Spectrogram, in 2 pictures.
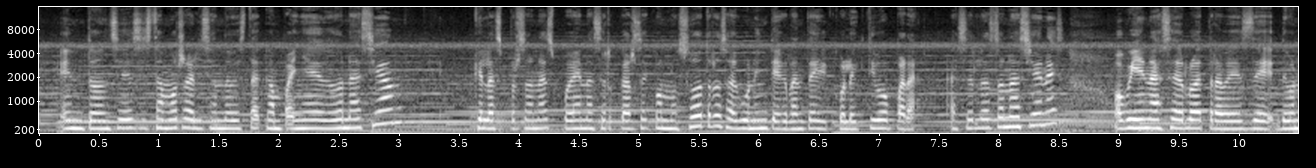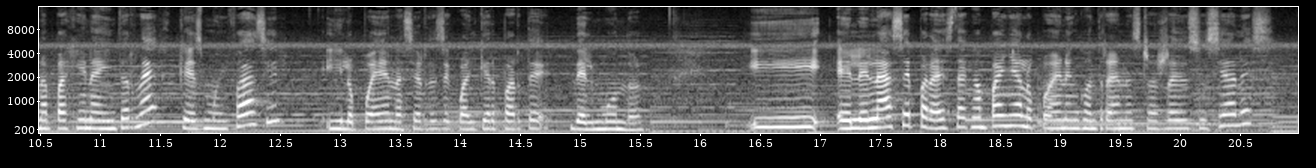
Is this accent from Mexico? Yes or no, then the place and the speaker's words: yes; Zacatlán, Puebla, Mexico; tengo 30 años y vengo del municipio de Zacatlán, Puebla.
